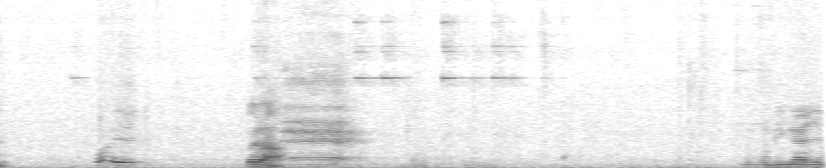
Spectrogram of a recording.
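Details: Cattle being herded back to a farm barn: a short rising call near one second, then a louder, fuller drawn-out moo around two seconds, with low rumbling background and a few people speaking softly.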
